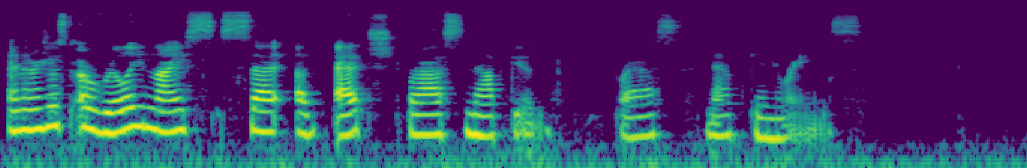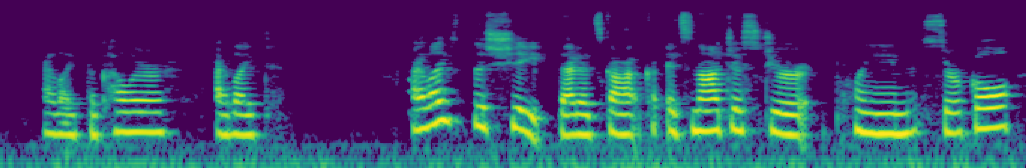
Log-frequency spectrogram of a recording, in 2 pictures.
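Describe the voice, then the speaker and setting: A chatty, enthusiastic woman, talking straight to her desk camera in a home craft room. Her voice sits a touch high, and it sounds a little raspy and congested from allergies, with the odd throat clearing. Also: fairly even intonation, takes it slowly. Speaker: reseller vlogger. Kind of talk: casual shop-with-me haul chat.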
